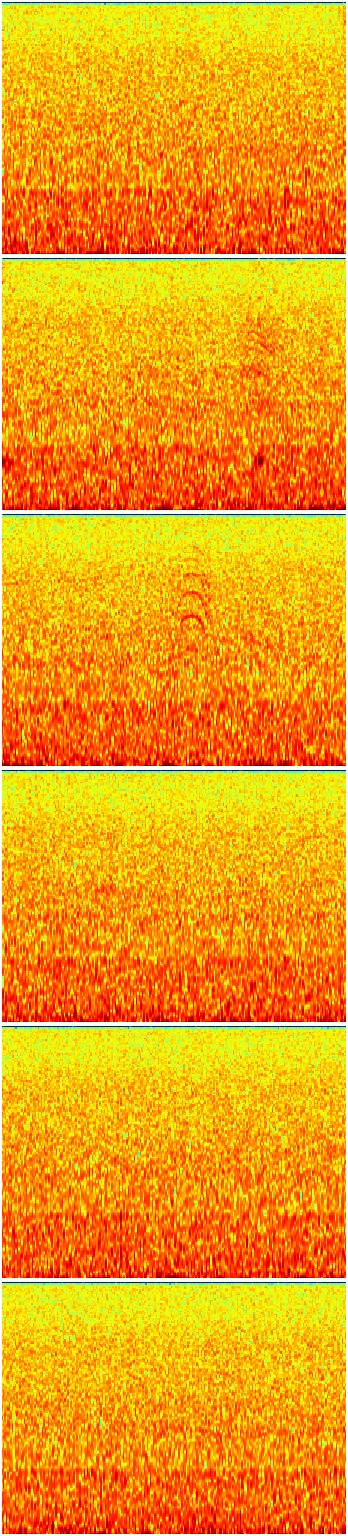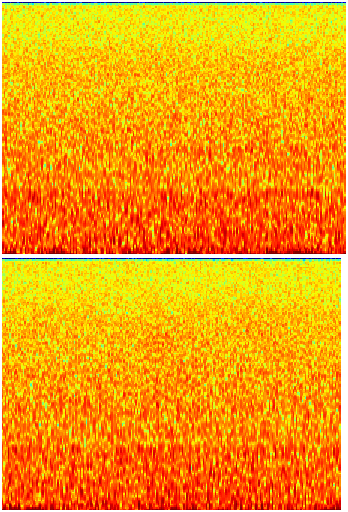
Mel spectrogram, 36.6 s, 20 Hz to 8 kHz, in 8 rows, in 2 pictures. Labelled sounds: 11.6	11.9	killer whale, northern resident, A clan, AB subclan, call N20, 2.0 to 3.1 kHz

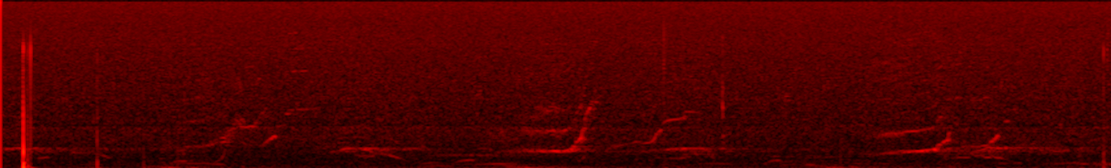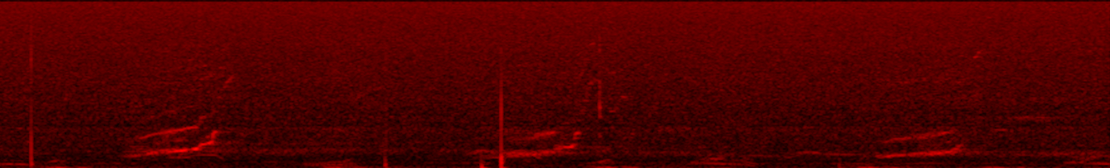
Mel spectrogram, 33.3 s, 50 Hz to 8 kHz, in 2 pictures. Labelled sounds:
3.5	3.9	humpback whale, 0.80 to 0.96 kHz
4.4	4.6	humpback whale, 2.1 to 2.2 kHz
8.0	8.4	humpback whale, 0.99 to 1.2 kHz
8.7	9.0	humpback whale, 0.86 to 1.3 kHz
9.9	10.4	humpback whale, 0.83 to 1.1 kHz
19.4	19.8	humpback whale, 0.80 to 0.99 kHz
31.9	32.2	humpback whale, 0.90 to 1.0 kHz

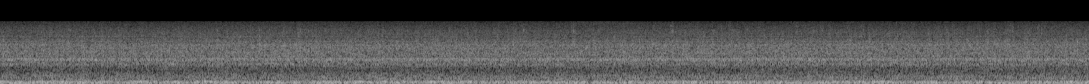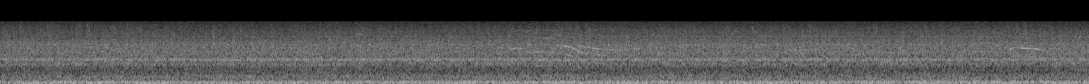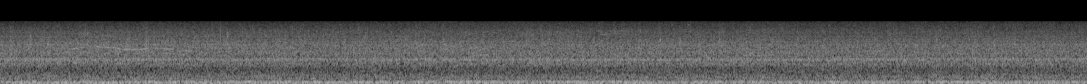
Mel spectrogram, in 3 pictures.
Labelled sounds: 21.0	21.4	killer whale, Bigg's (transient), 1.9 to 2.1 kHz

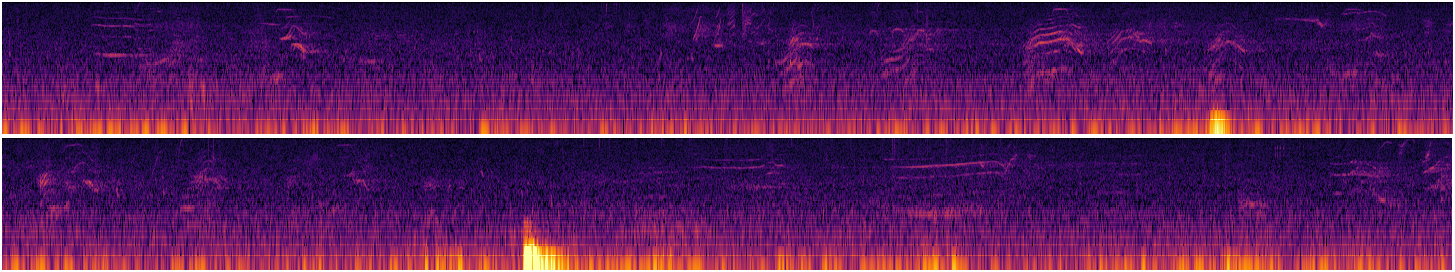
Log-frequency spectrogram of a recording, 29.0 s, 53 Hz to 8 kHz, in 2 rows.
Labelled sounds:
8.6	9.4	killer whale, 0.52 to 2.9 kHz
11.0	11.6	killer whale, 0.86 to 3.6 kHz
21.4	22.4	killer whale, 0.69 to 3.6 kHz
23.3	24.9	killer whale, 0.45 to 7.5 kHz

